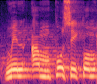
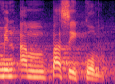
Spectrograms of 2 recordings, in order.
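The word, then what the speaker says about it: مِنْ أَنْفُسِكُمْ: qura itu memberikan bacaan min anfusikum itu dalam dua bacaan ada yang membacanya Min anfusikum yang kedua ada yang membacanya Min anfasikum fusikum artinya apa dari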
